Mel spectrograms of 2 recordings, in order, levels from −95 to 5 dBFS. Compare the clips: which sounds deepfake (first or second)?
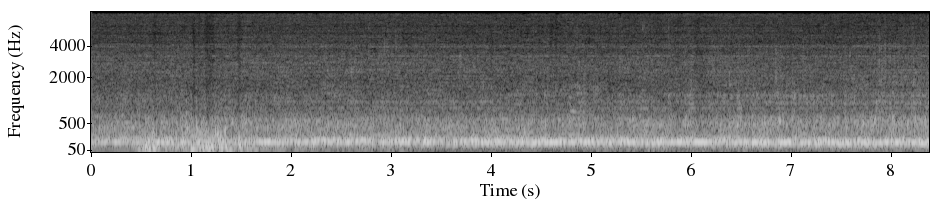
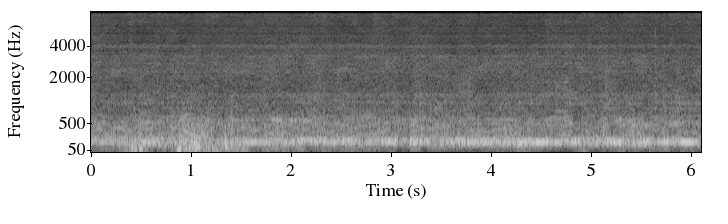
second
